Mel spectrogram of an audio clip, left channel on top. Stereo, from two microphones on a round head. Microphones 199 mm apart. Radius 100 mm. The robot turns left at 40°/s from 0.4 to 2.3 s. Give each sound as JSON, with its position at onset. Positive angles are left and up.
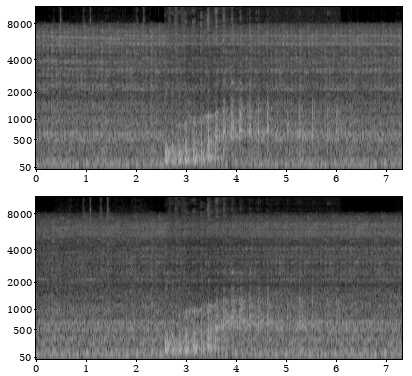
{"t": 0.0, "sound": "an engine running", "azimuth_deg": 110, "distance_m": 1.8}
{"t": 2.6, "sound": "laughter", "side_deg": 40, "distance_m": 1.0}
